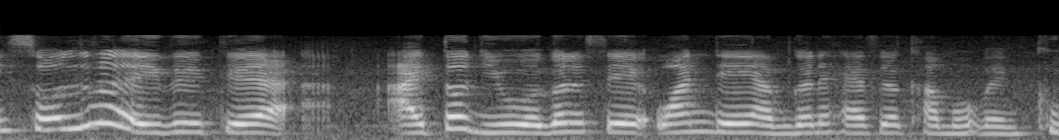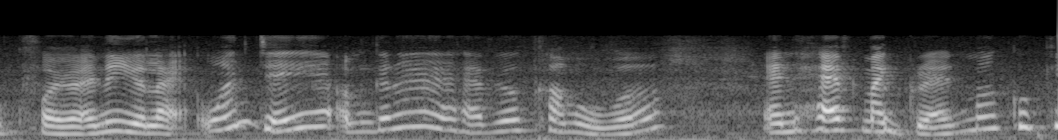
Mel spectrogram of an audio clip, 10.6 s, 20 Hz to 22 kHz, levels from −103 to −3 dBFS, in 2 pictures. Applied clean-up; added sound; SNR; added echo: none; none; none; none.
